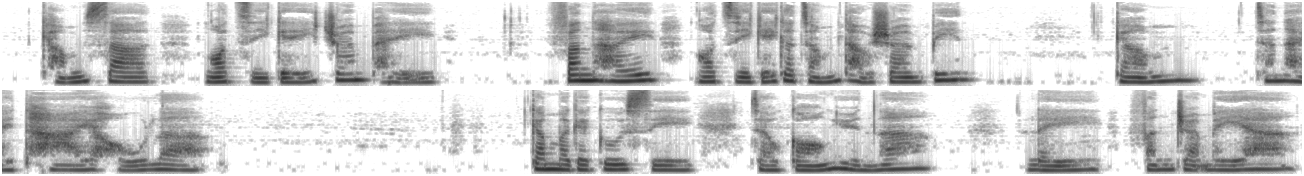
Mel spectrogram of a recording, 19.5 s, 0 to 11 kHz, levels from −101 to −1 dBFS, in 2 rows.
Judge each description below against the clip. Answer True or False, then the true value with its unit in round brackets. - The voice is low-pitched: False (190 Hz)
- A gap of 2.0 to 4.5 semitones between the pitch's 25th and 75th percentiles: True (3.3 semitones)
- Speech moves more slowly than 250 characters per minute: True (115 characters per minute)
